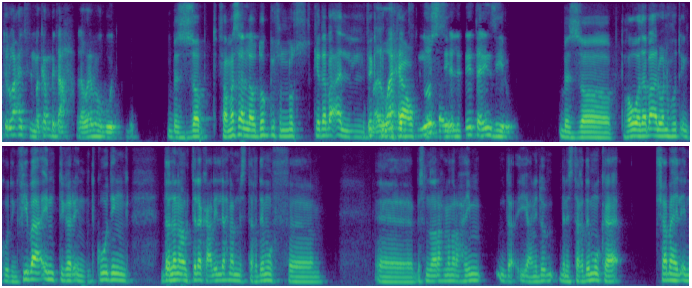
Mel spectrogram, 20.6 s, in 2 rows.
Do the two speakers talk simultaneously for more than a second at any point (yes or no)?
yes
